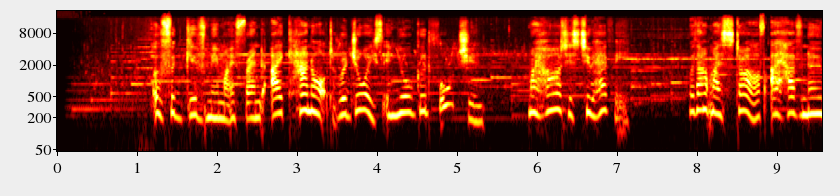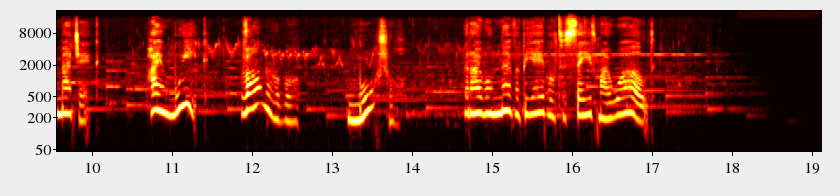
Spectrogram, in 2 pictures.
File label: Gaming Sorceress RP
